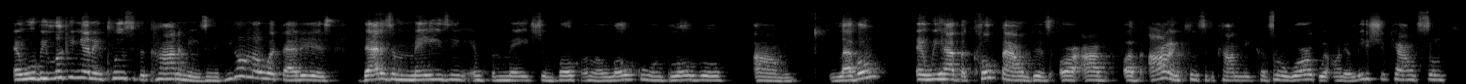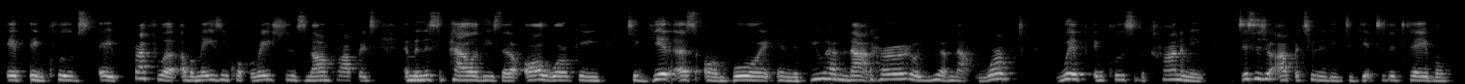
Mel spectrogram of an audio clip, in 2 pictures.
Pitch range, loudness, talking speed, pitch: 185-225 Hz, -28 LUFS, 175 wpm, 200 Hz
